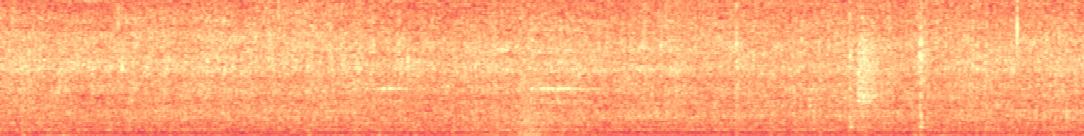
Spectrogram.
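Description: Grated cabbage and cauliflower sizzling faintly in hot oil in a non-stick pan: a steady, even hiss over a low hum.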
